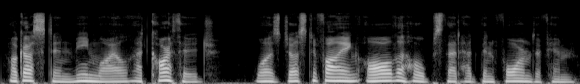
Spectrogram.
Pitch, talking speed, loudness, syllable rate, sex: 140 Hz, 155 wpm, -17 LUFS, 5.0 syllables/s, male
